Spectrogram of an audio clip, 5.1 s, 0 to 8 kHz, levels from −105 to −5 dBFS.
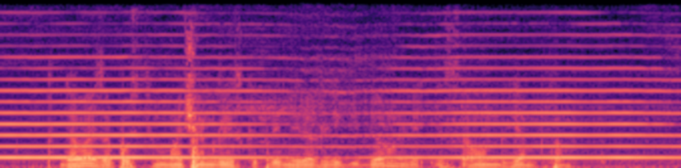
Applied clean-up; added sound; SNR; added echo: none; Bowed string instrument; -2 dB; none.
